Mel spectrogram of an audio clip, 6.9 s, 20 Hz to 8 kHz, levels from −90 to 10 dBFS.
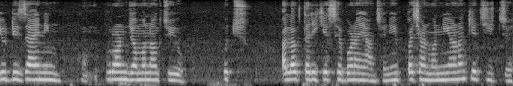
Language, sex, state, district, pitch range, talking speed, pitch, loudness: Garhwali, female, Uttarakhand, Tehri Garhwal, 230-255 Hz, 185 wpm, 245 Hz, -15 LUFS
